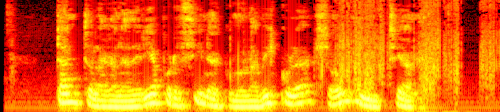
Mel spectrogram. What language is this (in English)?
Spanish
